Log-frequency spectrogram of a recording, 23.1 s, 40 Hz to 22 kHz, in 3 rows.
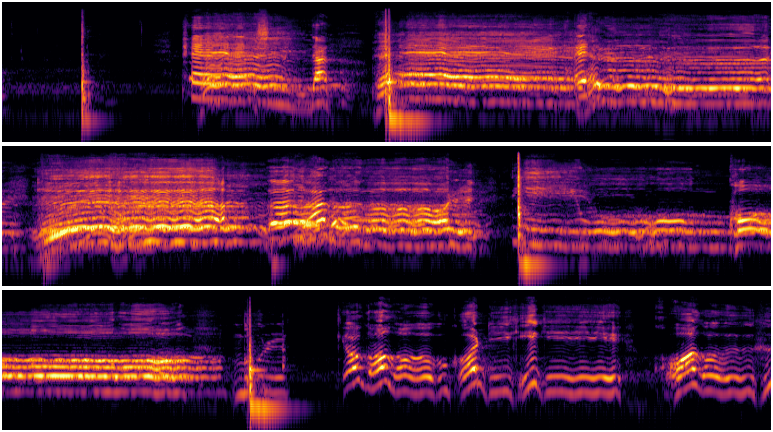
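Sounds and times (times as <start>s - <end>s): barrel drum struck with stick: 0.8s - 1.1s, 3.8s - 4.2s, 12.8s - 13.2s
group singing folk song: 1.8s - 18.2s
woman singing with vibrato: 1.8s - 23.0s.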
